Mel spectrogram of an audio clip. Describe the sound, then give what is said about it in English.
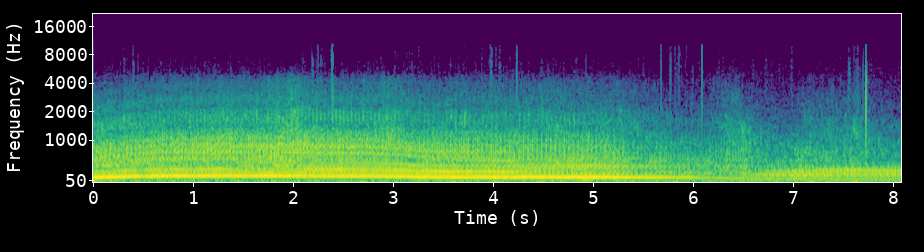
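The engine of a small, fast motorboat racing toward a dock roars loudly and steadily at high revs, then its pitch sags and the drone shifts lower near the end as the engines are reversed, with no one talking. “He gunned the engine, and the small, fast boat raced toward the dock.”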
